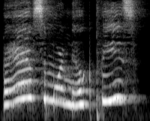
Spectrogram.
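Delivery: put-on very high, little-girl puppet voice; sweet falsetto child; Prairie Dawn. A narrator's reading. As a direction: ask politely in a tiny high squeak. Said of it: "said Prairie Dawn".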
